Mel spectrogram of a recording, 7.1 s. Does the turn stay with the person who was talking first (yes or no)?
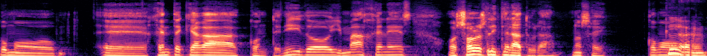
no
